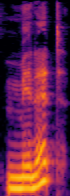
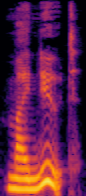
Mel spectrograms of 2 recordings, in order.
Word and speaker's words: minute: lead our next one is minute and minute a minute is a period of time 60 seconds for example can I call you back in 10 minutes the word minute is spelled the same way but it's an adjective meaning extremely small for example this isn't an exact replica there are some minute differences minute minute our next heteronym is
